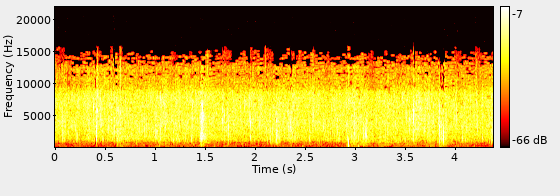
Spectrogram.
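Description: Rain falling, an even hiss dotted with irregular sharp ticks of drops striking close to the microphone, the loudest about three seconds in.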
